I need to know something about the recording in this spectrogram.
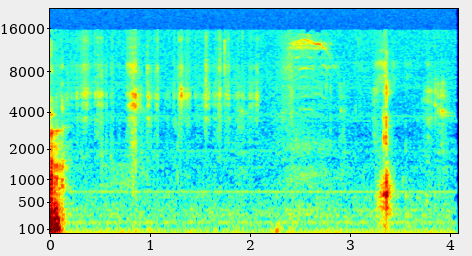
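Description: Near silence with faint small handling sounds of brush-on super glue being worked into a fabric cape on an action figure: a few soft ticks, and one short scrape about three and a half seconds in.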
